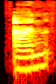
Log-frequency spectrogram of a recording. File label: "donkey", French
